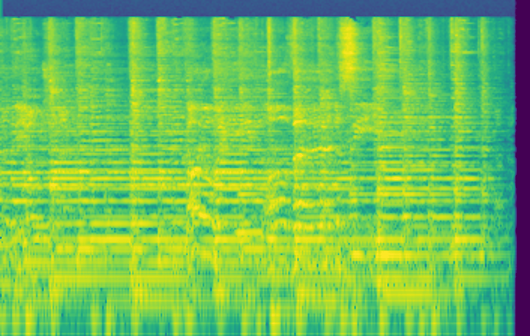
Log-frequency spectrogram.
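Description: Acoustic folk music from a banjo and an acoustic guitar playing together with a steady beat, cutting off suddenly near the end.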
